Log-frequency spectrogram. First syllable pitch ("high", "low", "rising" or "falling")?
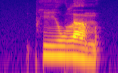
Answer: low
